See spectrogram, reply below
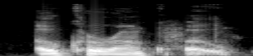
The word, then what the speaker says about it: Okoronkwo: Okoronkwo. I said it right.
